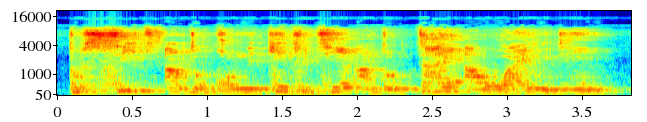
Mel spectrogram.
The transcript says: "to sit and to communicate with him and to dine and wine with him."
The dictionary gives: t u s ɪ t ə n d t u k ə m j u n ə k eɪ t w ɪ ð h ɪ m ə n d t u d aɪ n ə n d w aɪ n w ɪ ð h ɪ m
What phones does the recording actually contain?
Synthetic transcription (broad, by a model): t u s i t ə n t u k ə m j u n ə k eɪ t w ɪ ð h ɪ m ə n t u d aɪ ə w aɪ n w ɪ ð h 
